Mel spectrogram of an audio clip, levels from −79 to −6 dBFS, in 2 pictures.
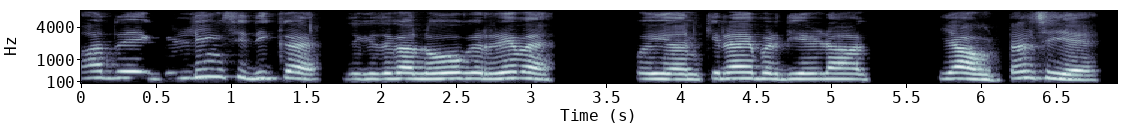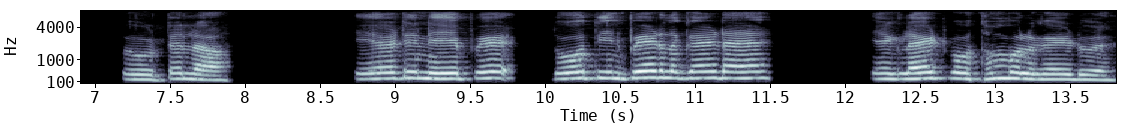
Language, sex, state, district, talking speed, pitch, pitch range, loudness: Rajasthani, male, Rajasthan, Churu, 160 wpm, 230 Hz, 220-250 Hz, -18 LUFS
